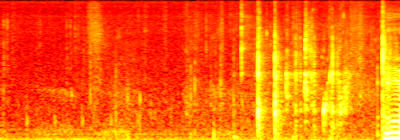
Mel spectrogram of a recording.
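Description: Quiet watercolor painting sounds: a few light taps and soft clicks from a brush being dabbed on paper and a paper towel being handled, most of them about two and a half to three and a half seconds in.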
